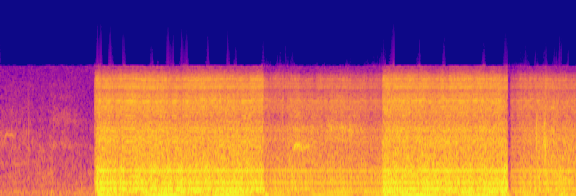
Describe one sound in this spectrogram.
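A radio plays loudly.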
